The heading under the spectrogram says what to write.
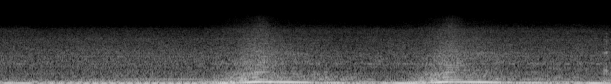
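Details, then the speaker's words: Vauxhall Insignia after temperature sensor fault repair, gauge reading 50 degrees cold: engine catches and settles, then two clean throttle blips rise and fall smoothly with no bogging; normal start and revving. "sounds a lot better as well a lot more healthier no bogging on the button"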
